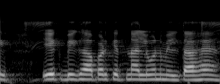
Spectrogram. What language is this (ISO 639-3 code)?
mag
